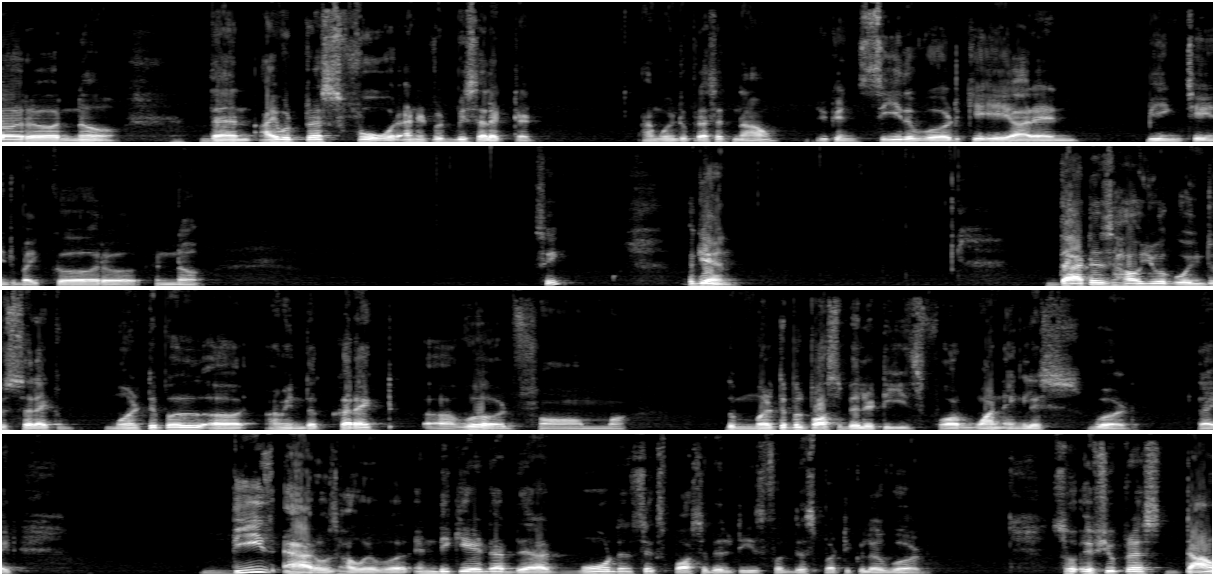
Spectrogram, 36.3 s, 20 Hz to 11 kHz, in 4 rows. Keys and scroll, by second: 12.6 4, 14.6 Return, 15.0 Return, 15.2-16.6 typing.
